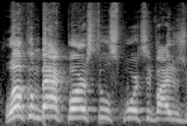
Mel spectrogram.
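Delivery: high, loud host welcome; bright show opener; announcer voice. Acted.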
